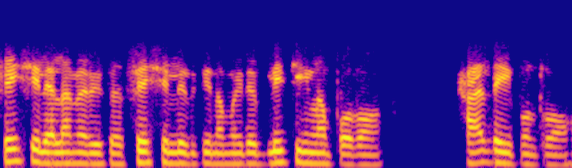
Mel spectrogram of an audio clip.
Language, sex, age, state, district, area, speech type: Tamil, male, 30-45, Tamil Nadu, Viluppuram, rural, conversation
